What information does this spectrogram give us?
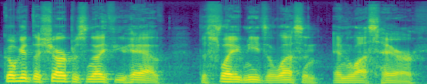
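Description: Cold, commanding master, curt orders, deep low voice, man reading. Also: lively intonation, normal speed, close to an everyday voice. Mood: ordering. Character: cold, commanding male slave owner.

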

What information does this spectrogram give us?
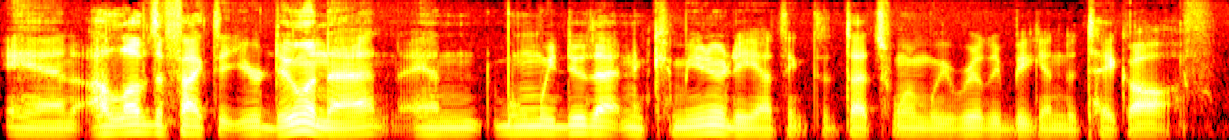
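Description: Male radio host with a deep voice, earnest and steady, reflecting at length. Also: no echo. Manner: earnest, measured, uses "you know" and "right?". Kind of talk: reflective interview talk on faith.

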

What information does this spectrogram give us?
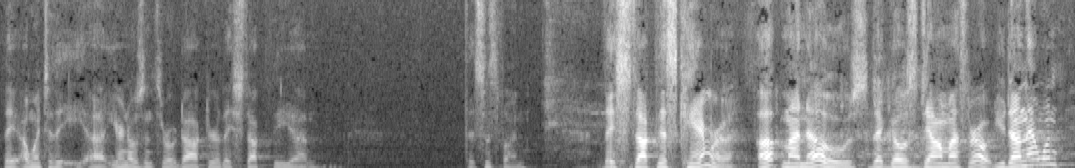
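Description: A man's voice: a little high, animated, unhurried, a bit bright. A man preaching a conversational sermon as a guest speaker, telling a personal story in a rambling, self-deprecating way with frequent restarts and laughs. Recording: long hall reverb.

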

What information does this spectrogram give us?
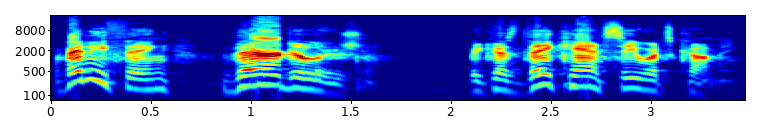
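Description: A man's voice: on the high side, expressive, brisk, pushed and bright, rough recording. A man playing a blunt stoner friend in a radio play, direct and profane, supportive but exasperated. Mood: encouraging, impatient. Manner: profane, direct, pep-talking. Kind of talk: naturalistic comedic radio play acting.

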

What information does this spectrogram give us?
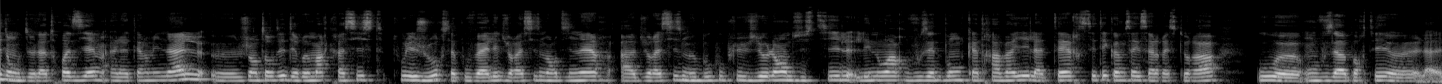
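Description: A woman's voice: fairly low pitch, dark tone. A woman in her early twenties telling a personal story with many hesitations. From France. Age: 20s. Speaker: testimony guest. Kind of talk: personal testimony.

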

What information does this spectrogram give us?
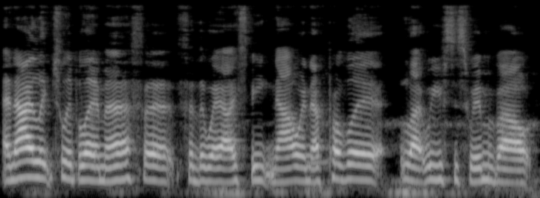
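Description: A woman's voice: mid-range voice, fairly even intonation, brisk. A young woman with a Yorkshire accent, chatting casually as a podcast guest, laughing often and swearing freely. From England. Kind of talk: casual chat.

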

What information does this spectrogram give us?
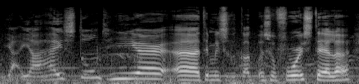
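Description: A woman's voice: mid-range voice, normal speed. A woman giving thoughtful, conversational interview answers, searching for words as she goes. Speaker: interview guest, writer and director. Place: on location at an Amsterdam café and square. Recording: noisy on-location recording with city ambience.

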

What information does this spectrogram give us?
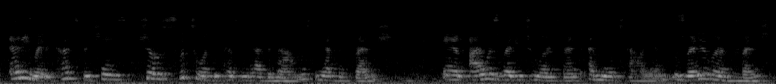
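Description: A chatty woman in her late fifties, originally from Connecticut, tells her story with a mellow, soft tone. She sits back from the mic in an echoey room with a faint hiss behind her. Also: mid-range voice, animated, fast, recorded from a distance. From Connecticut, USA. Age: late 50s. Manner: chatty, storytelling, quizzes the host. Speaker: guest, wellness coach. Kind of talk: casual live-show conversation.

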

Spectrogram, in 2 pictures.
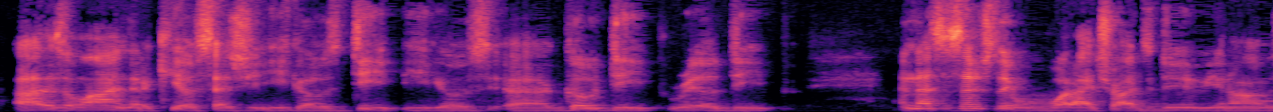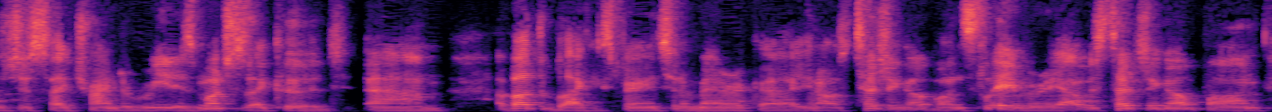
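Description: A man talking casually about his writing as a playwright, hesitant and searching for his words. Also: lowish voice. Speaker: playwright and student discussing his play.

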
